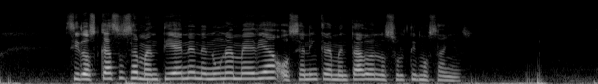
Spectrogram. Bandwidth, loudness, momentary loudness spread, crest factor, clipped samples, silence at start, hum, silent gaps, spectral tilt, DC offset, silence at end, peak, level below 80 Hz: 12 kHz; -27 LUFS; 15 LU; 18 dB; under 0.1%; 0 s; none; none; -4.5 dB/octave; under 0.1%; 0 s; -10 dBFS; -40 dBFS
